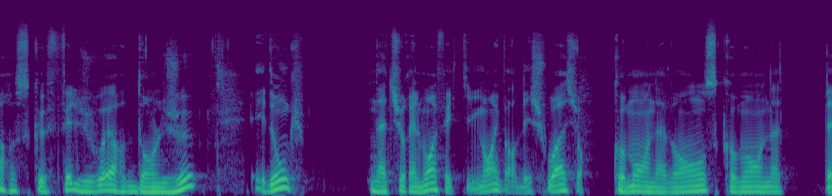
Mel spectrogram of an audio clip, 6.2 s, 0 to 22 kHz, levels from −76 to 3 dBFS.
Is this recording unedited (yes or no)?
yes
